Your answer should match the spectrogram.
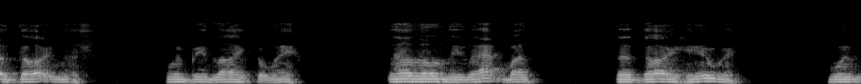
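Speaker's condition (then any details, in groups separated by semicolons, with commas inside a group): ALS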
